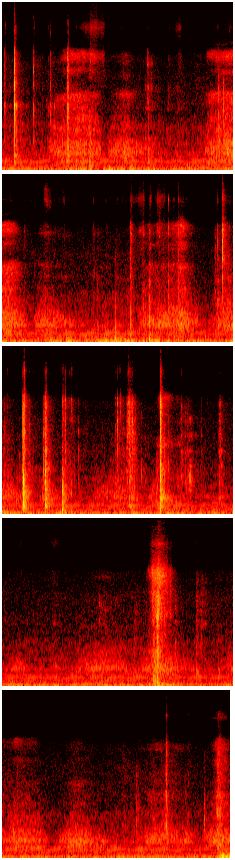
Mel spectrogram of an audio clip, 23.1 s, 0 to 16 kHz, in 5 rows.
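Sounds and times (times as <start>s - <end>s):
plastic bricks rustling and tapping: 8.9s - 13.8s.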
